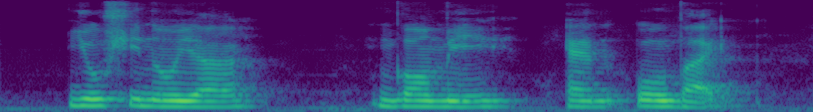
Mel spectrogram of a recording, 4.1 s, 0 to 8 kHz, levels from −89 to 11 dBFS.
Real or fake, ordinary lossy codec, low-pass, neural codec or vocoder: fake; none; none; codec, 16 kHz, 4 kbps, X-Codec, WavLM features, trained on Multilingual LibriSpeech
